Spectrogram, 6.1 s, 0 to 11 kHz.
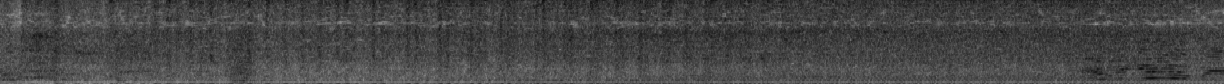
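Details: Yardman 13785L tractor, after refuelling (earlier died on choke, suspected out of gas or bad gas): catches and settles into a steady, even low thump at idle; normal running.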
